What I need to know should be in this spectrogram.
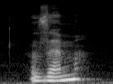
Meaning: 1. earth 2. country (nation state or a political entity)
- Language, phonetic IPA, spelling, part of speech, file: Czech, [ˈzɛm], zem, noun, Cs-zem.ogg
